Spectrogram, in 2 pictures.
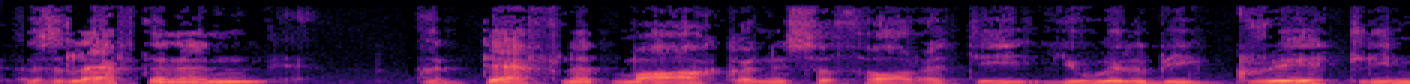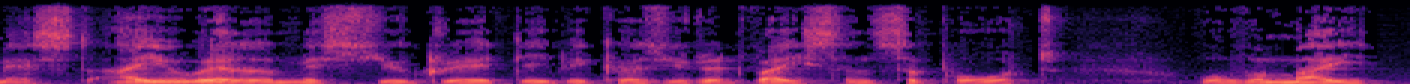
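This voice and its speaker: Welsh man, council leader, joking tribute, husky voice, dull mic. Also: lowish voice. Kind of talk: tribute speech at a council meeting.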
